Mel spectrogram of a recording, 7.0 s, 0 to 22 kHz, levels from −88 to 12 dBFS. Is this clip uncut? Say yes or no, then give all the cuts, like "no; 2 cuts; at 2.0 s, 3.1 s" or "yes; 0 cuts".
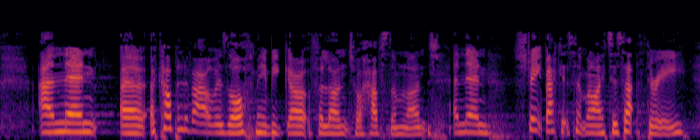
yes; 0 cuts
